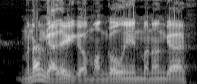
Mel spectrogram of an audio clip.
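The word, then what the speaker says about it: Monangai: Manungai.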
